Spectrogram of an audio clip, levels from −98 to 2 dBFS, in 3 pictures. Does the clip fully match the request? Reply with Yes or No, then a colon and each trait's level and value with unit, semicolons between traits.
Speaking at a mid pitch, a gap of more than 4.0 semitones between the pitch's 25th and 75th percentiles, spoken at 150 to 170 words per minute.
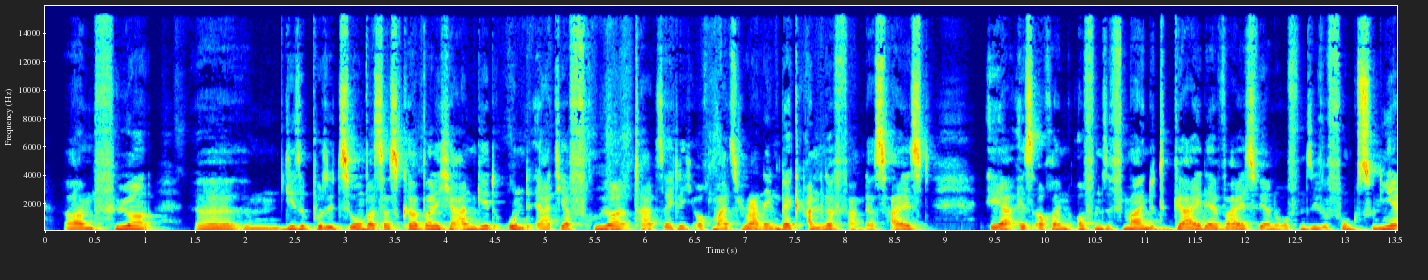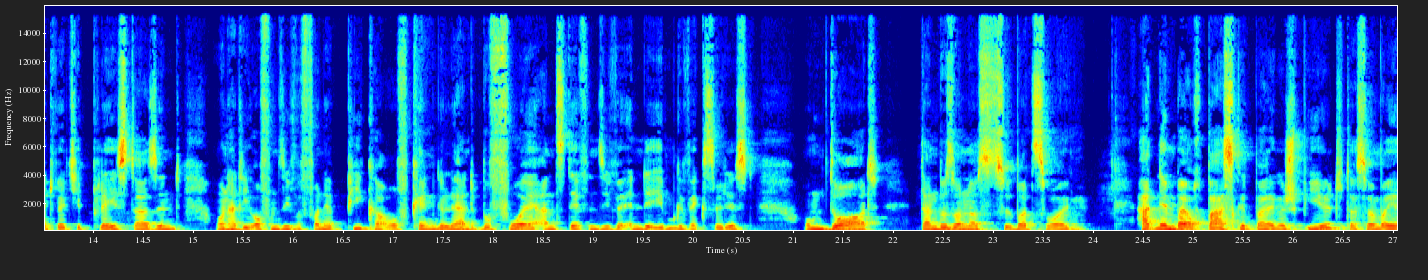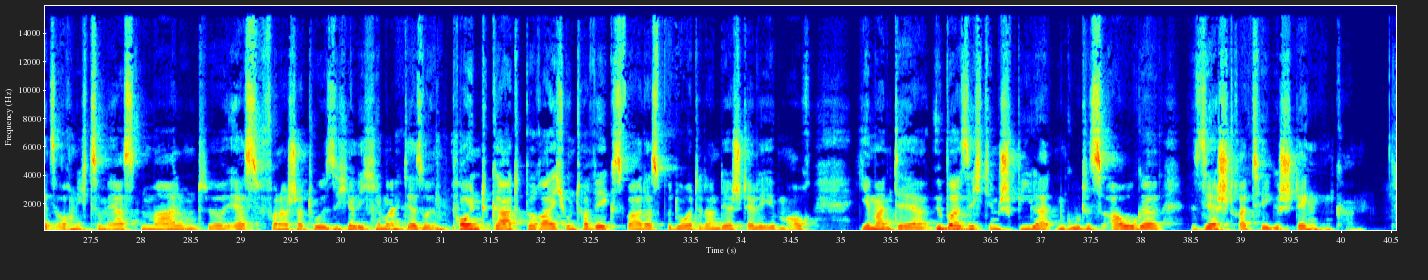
Yes: medium, 175 Hz; average, 4.6 semitones; average, 165 wpm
